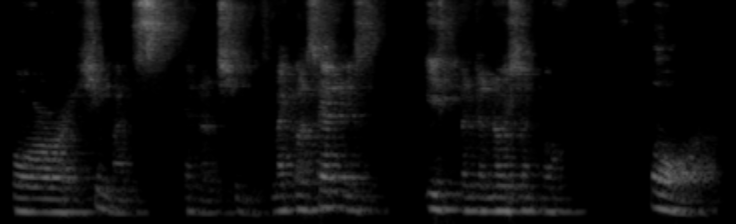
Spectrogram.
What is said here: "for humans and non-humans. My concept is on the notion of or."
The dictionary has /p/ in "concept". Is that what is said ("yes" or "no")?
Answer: no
